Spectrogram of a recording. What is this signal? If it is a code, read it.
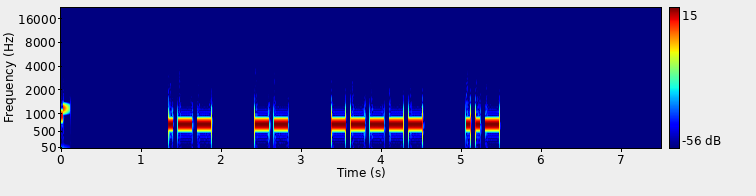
Morse code, heard as a keyed tone, about 20 wpm, spaced as for 11 wpm, 700 Hz. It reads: WM0U
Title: USA Call Signs - 4 Characters - 3x Character Spacing - 20wpm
